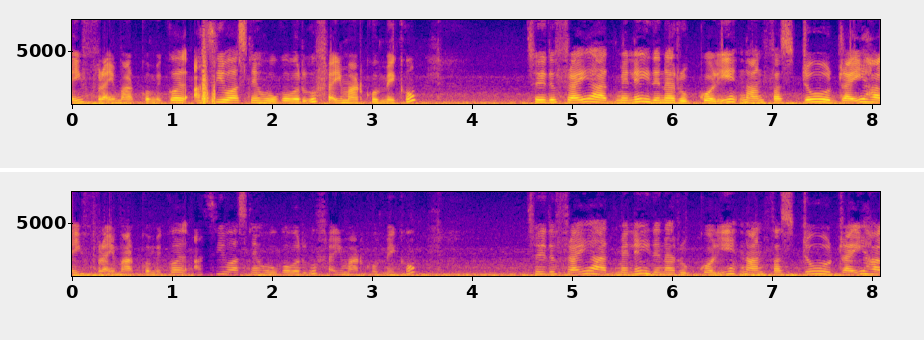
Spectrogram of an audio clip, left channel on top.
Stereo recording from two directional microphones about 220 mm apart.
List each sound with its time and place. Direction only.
0.0 s speech: 20° left (ahead or behind)
1.0 s speech: 35° left (ahead or behind)
4.6 s speech: 25° left (ahead or behind)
